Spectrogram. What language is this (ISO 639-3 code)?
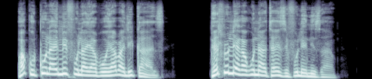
nde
